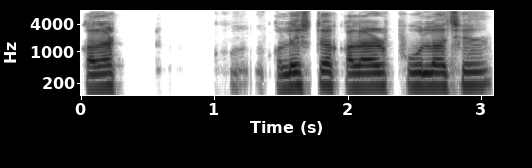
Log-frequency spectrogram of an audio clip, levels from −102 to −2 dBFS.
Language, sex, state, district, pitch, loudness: Bengali, male, West Bengal, North 24 Parganas, 175 Hz, -18 LUFS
